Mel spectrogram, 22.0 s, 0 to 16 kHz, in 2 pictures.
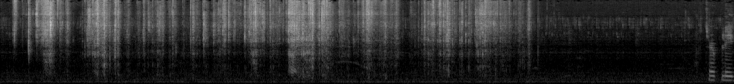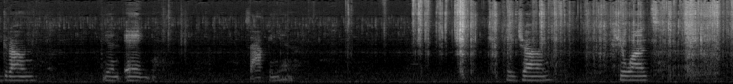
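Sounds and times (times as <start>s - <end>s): plastic wrapping crinkling: 0.2s - 8.2s, 17.2s - 22.0s.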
